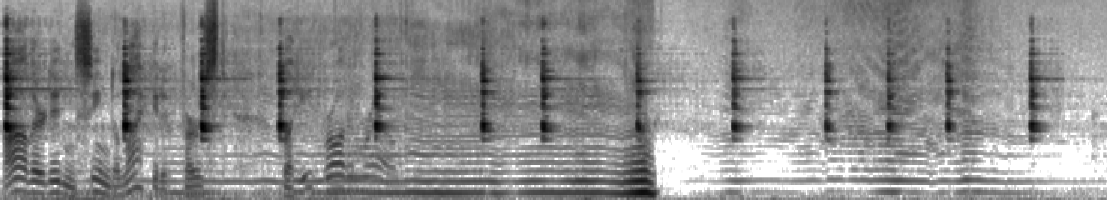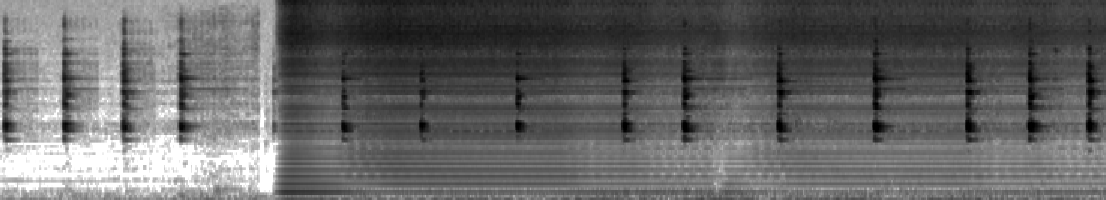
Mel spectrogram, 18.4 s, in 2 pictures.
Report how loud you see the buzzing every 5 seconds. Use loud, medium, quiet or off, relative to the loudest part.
medium, loud, medium, medium.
